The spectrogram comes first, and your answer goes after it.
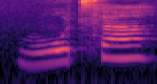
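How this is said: It is said with a British accent. "pour l'accent britannique"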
